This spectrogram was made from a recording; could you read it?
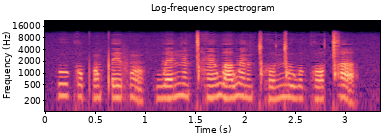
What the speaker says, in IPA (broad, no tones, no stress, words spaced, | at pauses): ukɔpʼɔ̃ pʼefõ | wɛŋɛ̃ ǀʰɛ̃ wawɛ̃ɾũ ǀʰoŋ͡ǀuwo kɔǀʰa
